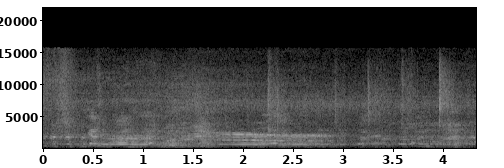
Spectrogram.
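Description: People's voices with drawn-out, wavering, high-pitched vocal sounds, several held for about a second.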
